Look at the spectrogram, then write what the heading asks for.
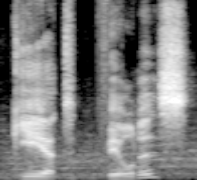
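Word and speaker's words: Geert Wilders: G Wilders. Gear vilders. That close enough almost. Yeah. Yeah. And then just like uh screw up your tongue while saying dig.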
